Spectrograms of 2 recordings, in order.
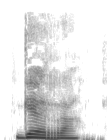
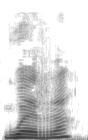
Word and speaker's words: guerra: Mentre in italiano nelle sequenze gue e gui la vocale u si pronuncia, in spagnolo nelle stesse sequenze non è una vera vocale, ma fa parte insieme alla consonante g del grafema del suono velare occlusivo sonoro ghe. Guerra, guerra, anguilla, anguilla.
